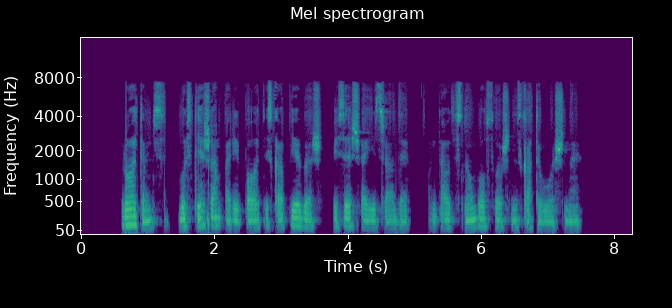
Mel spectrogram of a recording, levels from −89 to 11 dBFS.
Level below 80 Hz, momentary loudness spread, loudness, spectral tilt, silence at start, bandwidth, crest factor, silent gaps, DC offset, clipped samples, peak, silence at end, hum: -54 dBFS; 9 LU; -27 LUFS; -5 dB/octave; 0.6 s; 8 kHz; 20 dB; 1.33-1.45 s, 3.63-3.77 s, 4.96-5.09 s, 5.16-5.20 s; under 0.1%; under 0.1%; -8 dBFS; 0.8 s; none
